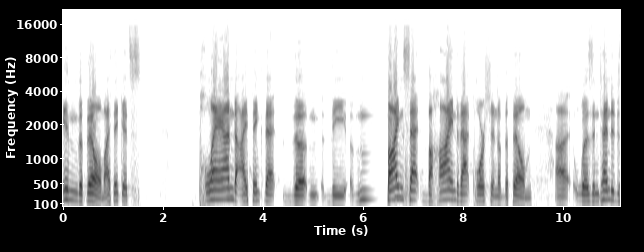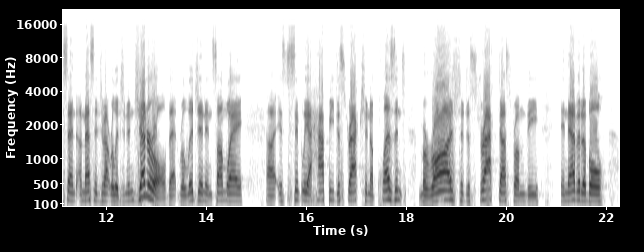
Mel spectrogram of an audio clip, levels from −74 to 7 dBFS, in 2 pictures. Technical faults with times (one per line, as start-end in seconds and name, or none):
6.00-6.51 call audio freeze
11.25-14.71 jitter buffer speed-up
15.18-17.39 jitter buffer speed-up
